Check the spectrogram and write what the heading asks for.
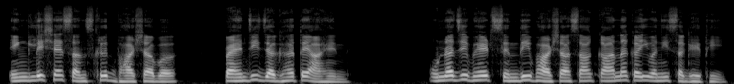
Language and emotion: Sindhi, neutral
